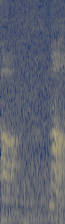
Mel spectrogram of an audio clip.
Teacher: So ma requires you just to blow air quite strongly through your nose. It often requires you to have a paper tissue handy as well.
